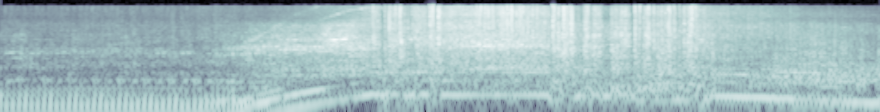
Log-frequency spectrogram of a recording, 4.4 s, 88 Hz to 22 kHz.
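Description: Dodge Neon SRT-4's turbocharged 2.4-litre four-cylinder idling, then revved sharply about a second in and held against a two-step launch limiter with rapid popping and crackling, before the revs sag back down near the end.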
